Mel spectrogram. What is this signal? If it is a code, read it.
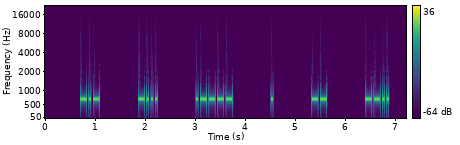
Morse code, heard as a keyed tone, about 28 wpm, spaced as for 10 wpm, 700 Hz. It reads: KB1EMZ
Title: USA Call Signs - 6 Characters - 6x Character Spacing - 28wpm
